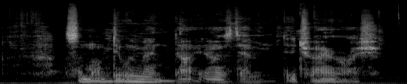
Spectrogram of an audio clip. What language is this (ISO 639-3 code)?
pcm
